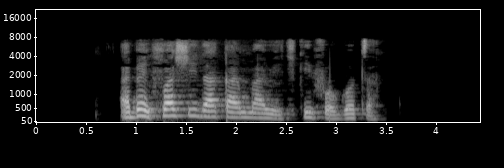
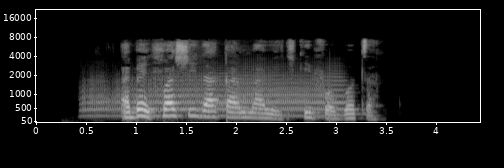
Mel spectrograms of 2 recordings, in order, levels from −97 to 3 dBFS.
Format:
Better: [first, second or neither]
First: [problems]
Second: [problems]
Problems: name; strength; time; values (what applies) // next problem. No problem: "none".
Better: first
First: none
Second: background sound (Brass instrument); 12 dB below the speech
